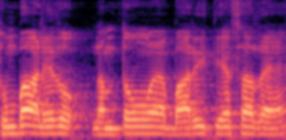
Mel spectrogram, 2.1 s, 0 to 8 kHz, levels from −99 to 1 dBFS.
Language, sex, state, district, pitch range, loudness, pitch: Kannada, male, Karnataka, Chamarajanagar, 135-150 Hz, -16 LUFS, 145 Hz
